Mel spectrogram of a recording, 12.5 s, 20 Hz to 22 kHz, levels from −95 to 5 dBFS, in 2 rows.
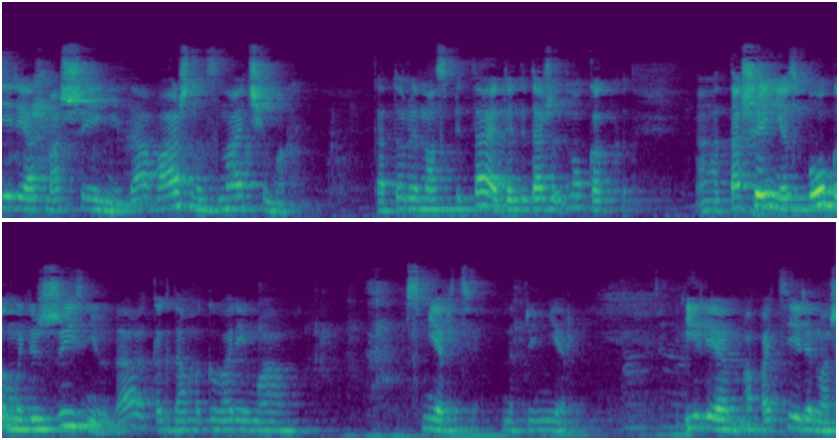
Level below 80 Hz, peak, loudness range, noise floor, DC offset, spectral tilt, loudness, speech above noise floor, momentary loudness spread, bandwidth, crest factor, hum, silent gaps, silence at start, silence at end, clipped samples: -58 dBFS; -6 dBFS; 12 LU; -65 dBFS; under 0.1%; -4 dB/octave; -28 LUFS; 36 dB; 20 LU; 10 kHz; 24 dB; none; none; 0 s; 0 s; under 0.1%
